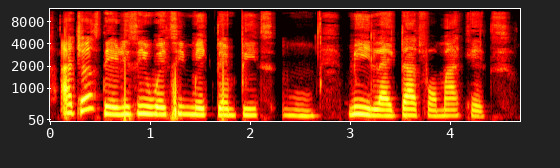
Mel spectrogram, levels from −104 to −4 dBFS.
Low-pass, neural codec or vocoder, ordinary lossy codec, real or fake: 10.8 kHz; none; AAC, 48 kbps; real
